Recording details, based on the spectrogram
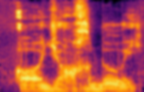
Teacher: tuve que hacer un sonido gutural. En el español no existe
